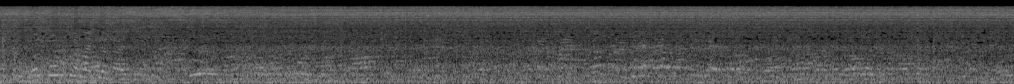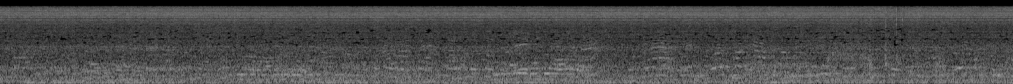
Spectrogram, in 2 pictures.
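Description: Steady hiss and hum of a busy garment-factory sewing floor, with indistinct voices chattering in the background.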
